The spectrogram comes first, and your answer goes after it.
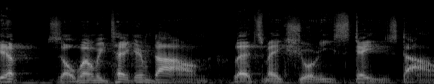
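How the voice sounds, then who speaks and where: Raspy and fairly slow, the delivery is a put-on character voice. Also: man. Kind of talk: tough soldier talk. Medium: video game. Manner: gruff, blunt.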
